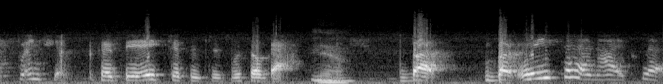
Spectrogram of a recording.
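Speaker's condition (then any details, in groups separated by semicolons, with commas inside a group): Cerebral palsy; involuntary movements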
